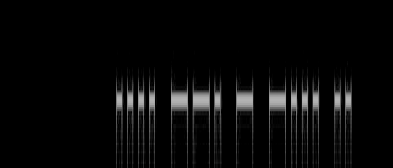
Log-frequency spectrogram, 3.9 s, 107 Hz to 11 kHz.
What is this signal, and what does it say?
Morse code, heard as a keyed tone, about 22 wpm, 690 Hz. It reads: HGTBI
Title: Code Groups - 5 Letters - 22wpm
